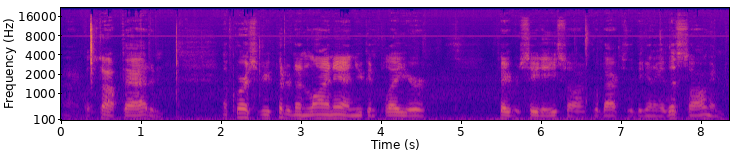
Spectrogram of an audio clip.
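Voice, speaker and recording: A man giving a casual product demonstration as a seller, unhurried and pausing mid-sentence. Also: fairly low pitch, steady tone, background noise. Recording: radio or music playing behind him.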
